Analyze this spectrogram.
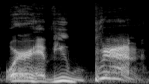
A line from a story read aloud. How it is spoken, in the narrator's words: My father's voice screaming at me in the dead of the night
